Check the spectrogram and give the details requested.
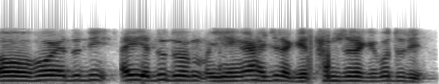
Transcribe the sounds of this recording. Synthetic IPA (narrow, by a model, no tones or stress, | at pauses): oɦojɐdudiɐjɐdudɔjeŋɡahajziɾaɡetʰamzɐɾaɡeɡodudi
